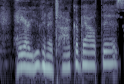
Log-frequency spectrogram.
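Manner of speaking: put-on whisper. Speaker retells a woman whispering a question to them, retelling a whisper. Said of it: "She whispers to me".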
